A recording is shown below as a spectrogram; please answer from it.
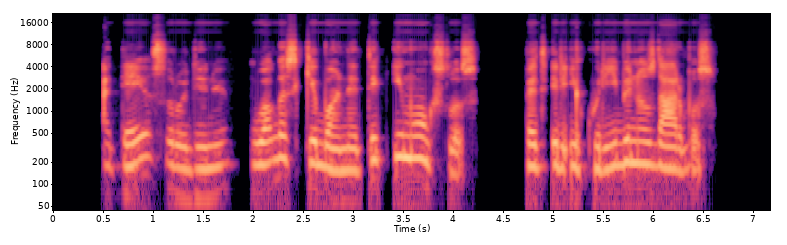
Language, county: Lithuanian, Vilnius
